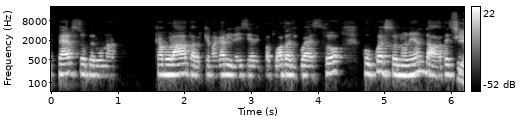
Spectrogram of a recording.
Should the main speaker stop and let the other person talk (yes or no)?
no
